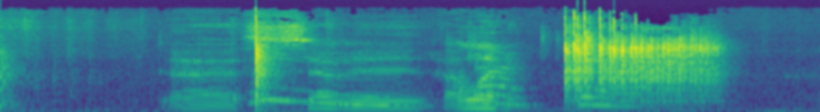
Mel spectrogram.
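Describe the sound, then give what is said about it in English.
A short clatter of dice tumbling across a tabletop, a sharp knock followed by a brief rattling roll, fairly loud, with a voice sounding just before. The dice are rolled for initiative in a tabletop game. “I'm gonna need you to roll initiative.”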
